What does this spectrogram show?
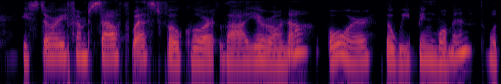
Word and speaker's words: La Llorona: So the way that you say her name is La Llorona, and it translates to the weeping woman.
